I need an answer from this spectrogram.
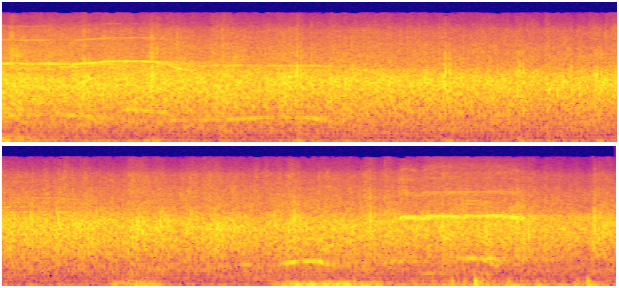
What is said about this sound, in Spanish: A ver, denle un aplauso a los santos del Señor, al Señor.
